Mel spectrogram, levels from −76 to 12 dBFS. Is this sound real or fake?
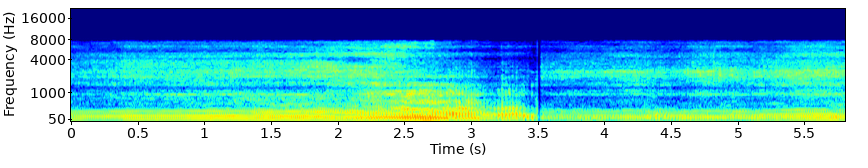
fake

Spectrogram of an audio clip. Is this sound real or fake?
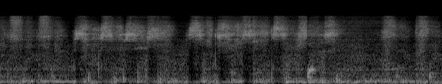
fake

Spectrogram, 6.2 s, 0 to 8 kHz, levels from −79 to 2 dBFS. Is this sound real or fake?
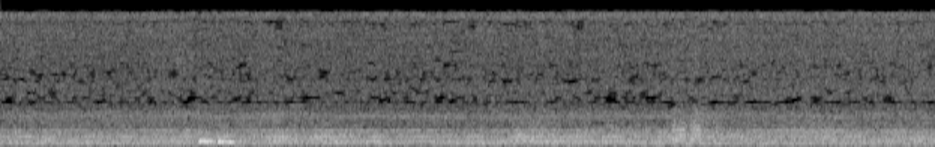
real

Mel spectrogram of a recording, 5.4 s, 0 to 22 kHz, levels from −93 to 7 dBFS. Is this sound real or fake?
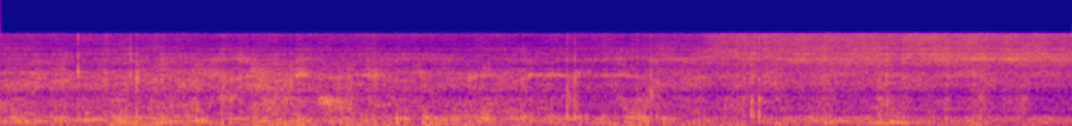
fake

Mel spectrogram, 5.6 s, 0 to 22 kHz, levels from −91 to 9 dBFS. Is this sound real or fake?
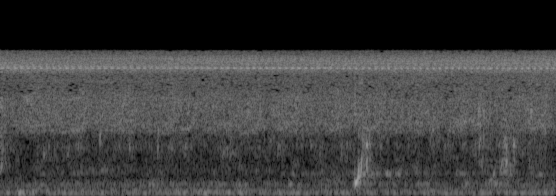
real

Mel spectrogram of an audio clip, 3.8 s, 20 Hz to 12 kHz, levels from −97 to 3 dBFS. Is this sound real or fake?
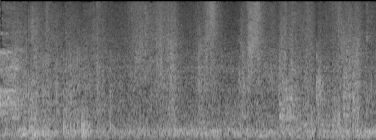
real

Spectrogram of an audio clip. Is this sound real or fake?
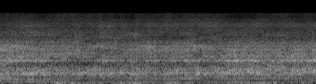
fake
